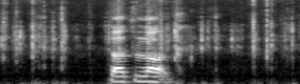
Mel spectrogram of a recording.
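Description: Typing code on a computer keyboard makes scattered quick key clicks, both under and between a voice, which takes up the middle of the clip.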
